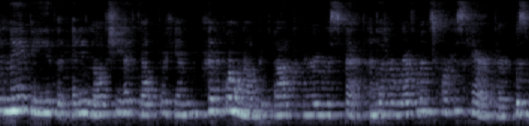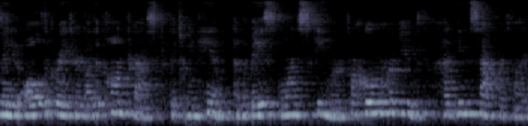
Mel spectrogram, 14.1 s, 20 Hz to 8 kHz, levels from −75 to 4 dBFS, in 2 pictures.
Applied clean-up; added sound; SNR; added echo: neural separator model SepFormer DNS4.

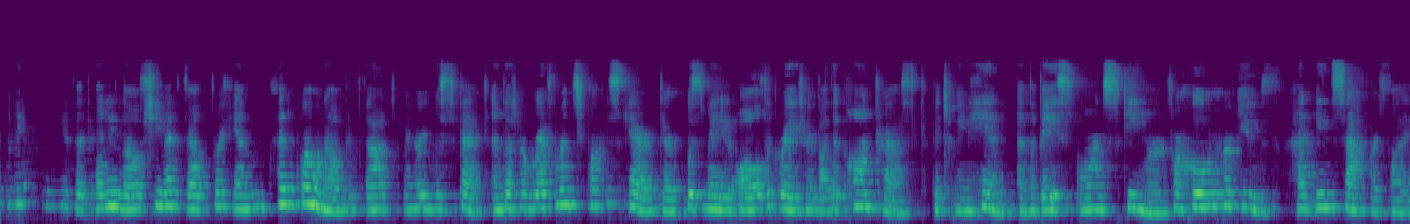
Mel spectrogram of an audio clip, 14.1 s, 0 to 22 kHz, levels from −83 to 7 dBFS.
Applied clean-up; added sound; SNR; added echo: neural mask model DeepFilterNet 3.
